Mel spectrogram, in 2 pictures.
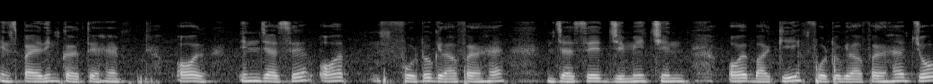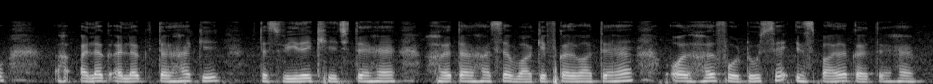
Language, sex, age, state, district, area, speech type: Urdu, male, 18-30, Delhi, Central Delhi, urban, spontaneous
